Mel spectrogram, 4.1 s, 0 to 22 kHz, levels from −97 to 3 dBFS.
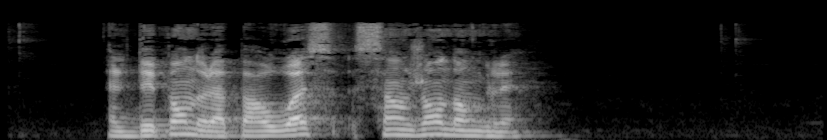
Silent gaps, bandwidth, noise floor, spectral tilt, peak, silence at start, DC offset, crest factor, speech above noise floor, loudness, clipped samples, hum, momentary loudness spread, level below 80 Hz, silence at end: none; 11.5 kHz; -82 dBFS; -5 dB/octave; -4 dBFS; 0.55 s; under 0.1%; 22 dB; 58 dB; -24 LUFS; under 0.1%; none; 10 LU; -66 dBFS; 1.5 s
